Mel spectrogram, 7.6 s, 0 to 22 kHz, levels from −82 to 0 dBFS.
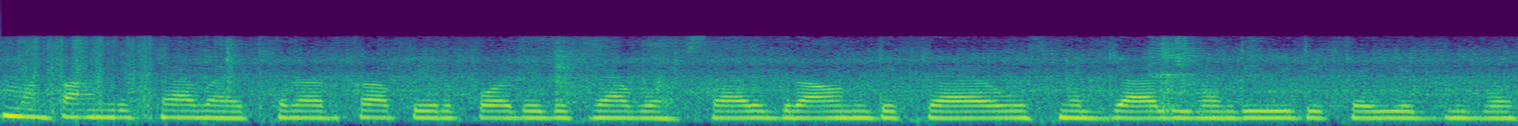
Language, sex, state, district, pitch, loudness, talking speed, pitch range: Hindi, female, Bihar, Purnia, 180 Hz, -13 LUFS, 190 wpm, 175-185 Hz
